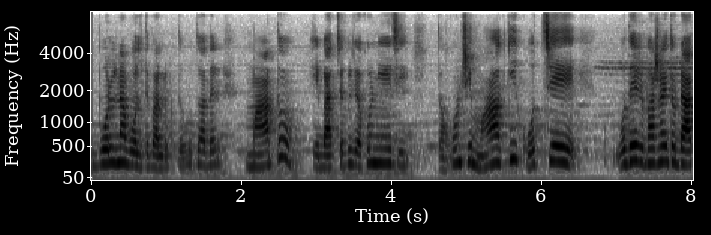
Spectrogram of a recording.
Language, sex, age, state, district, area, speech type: Bengali, female, 30-45, West Bengal, Birbhum, urban, spontaneous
